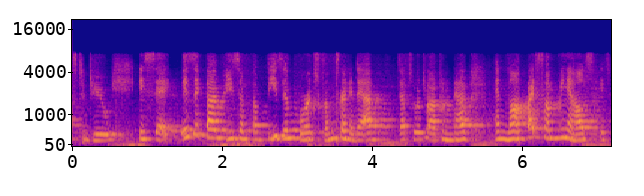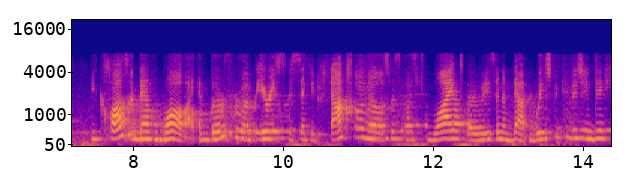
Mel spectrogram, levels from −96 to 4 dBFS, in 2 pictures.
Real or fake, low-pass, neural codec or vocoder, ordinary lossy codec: fake; 7.2 kHz; codec, 16 kHz, 0.5 kbps, X-Codec, HuBERT features, trained on general audio; Opus, 64 kbps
